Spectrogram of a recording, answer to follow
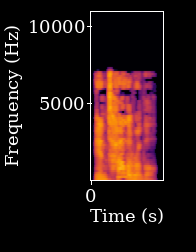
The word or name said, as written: intolerable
